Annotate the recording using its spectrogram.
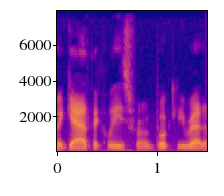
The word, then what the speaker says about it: Agathocles: It's Well, in Greek, it's called Agathocles. Agathocles. Well, that's the ancient Greek pronunciation.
